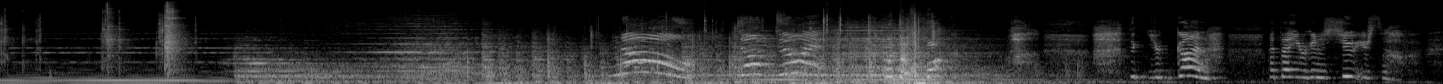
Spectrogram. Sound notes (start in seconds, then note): 10.0 breathing heavily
